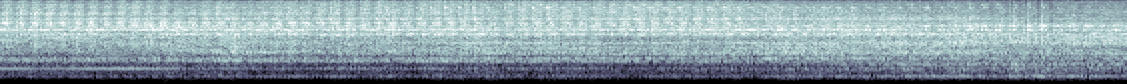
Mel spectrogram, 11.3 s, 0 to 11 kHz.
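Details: Wood lathe at about 361 rpm turning a box elder flat platter blank about nine inches across, after the turner stopped the chatter: even steady cutting hiss with no chatter or knocking; normal clean lathe cutting.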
